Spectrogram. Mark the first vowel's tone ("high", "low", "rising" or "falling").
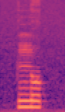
high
